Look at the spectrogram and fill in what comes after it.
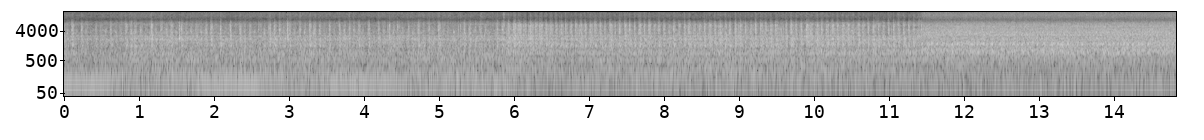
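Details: Idling 1989 Pontiac Firebird 5.0L 305 V8 with loose, uneven metallic rattle from flexplate area; louder when AC kicks in, changes or disappears shifting P/R/D/N. Flexplate bolts tight, no visible cracks; slip yoke has slight play; cause unknown.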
